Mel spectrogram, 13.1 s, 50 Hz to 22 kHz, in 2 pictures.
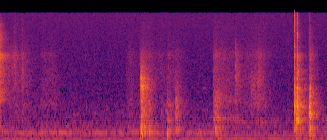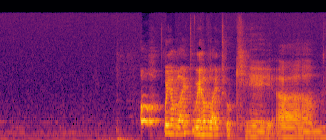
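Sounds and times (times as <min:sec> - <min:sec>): washing machine control clicks: 0:05.9 - 0:06.4.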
